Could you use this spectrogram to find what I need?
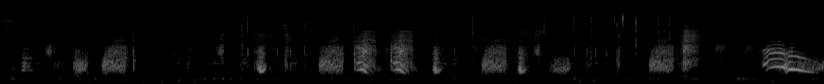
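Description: Punches land with quick electronic thuds and bursts of noise from a handheld game console speaker.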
